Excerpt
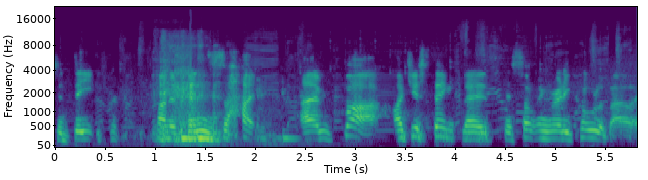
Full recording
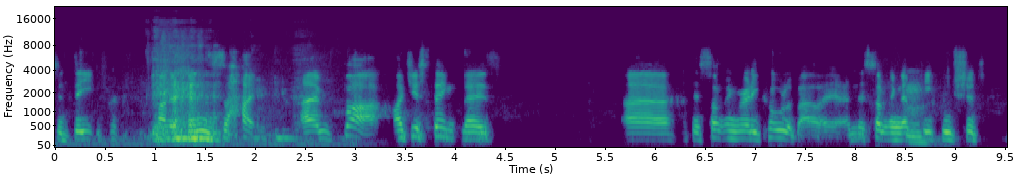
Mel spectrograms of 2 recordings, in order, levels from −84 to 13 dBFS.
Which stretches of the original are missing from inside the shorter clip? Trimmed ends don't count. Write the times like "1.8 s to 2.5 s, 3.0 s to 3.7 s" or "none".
4.4 s to 6.3 s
